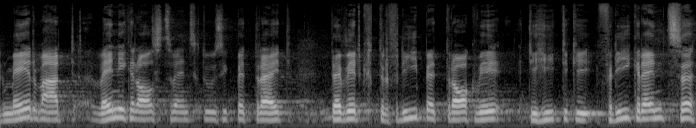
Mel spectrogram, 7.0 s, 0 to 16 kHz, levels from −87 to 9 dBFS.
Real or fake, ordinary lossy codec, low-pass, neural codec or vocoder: fake; none; 14.4 kHz; vocoder, 44.1 kHz, 128 mel bands every 512 samples, BigVGAN v2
